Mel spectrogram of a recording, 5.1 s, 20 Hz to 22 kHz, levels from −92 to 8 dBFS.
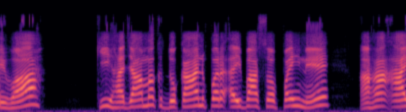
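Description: Bluetooth SBC compression runs through the whole of this speech clip: the treble flickers and drops out, with gritty noise and aliasing riding on the voice. This is likely SBC coding at a starved bit pool, around 80 kbps by the sound, leaving upper sub-bands few bits.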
